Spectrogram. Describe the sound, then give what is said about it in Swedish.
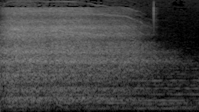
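A deep breath drawn during a guided breathing exercise: one long, steady, airy rush of breath that holds level and then slowly fades toward the end. “Så nu tar vi ett till djupt andetag.”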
